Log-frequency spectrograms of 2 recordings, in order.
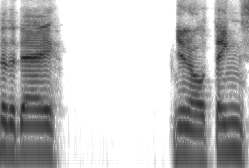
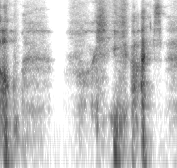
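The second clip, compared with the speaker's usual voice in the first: breathy whisper, slowed right down; whispered curse; 15 dB quieter, much slower than usual. Real, not acted. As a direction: hiss it under your breath. Friends urge shotgunning, whispered.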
